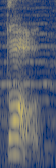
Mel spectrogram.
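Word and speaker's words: ضاد: Now, we have a similar letter to sod, which is dod. Also a heavy D, so it is not dad, it is dod.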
